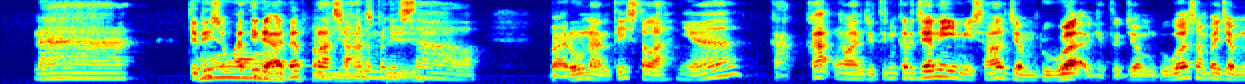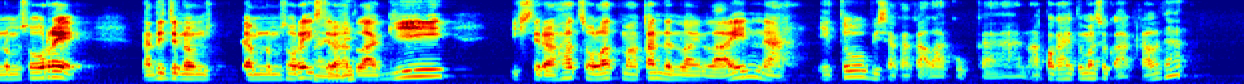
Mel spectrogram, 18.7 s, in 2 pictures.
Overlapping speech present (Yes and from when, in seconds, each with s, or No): Yes, from 1.5 s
